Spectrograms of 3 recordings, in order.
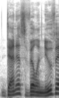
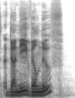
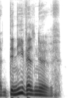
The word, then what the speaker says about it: Denis Villeneuve: So we're going to talk about the movie Chocolat, the 2000 film, and Sicario from 2015 by Denis Villeneuve, I think. Is that how you say it? No, it's Denis Villeneuve. – Yeah, Denis Villeneuve.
